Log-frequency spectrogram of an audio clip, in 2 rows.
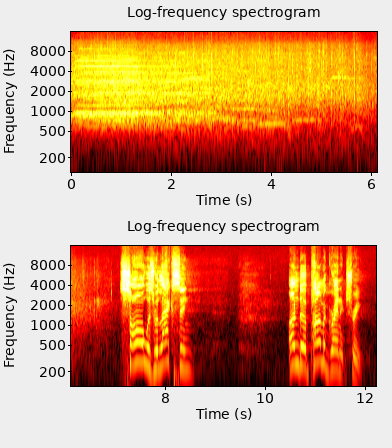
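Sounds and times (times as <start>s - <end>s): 
crowd whooping and shouting: 0.0s - 6.2s
large crowd applauding: 0.0s - 6.9s
speech: 7.6s - 8.6s, 10.5s - 12.0s.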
